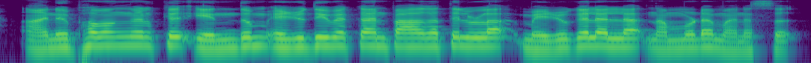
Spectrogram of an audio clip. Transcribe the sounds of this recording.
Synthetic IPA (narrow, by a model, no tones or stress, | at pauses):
ɐnubʱɐʋɐŋːɐɭkɨʔe̞nd̪ume̞ɻud̪iʋe̞kːaːnbʱaːɣɐt̪ːiluɭːɐme̞ɻuɣɐlɐlːɐnɐmːuɽe̞mɐnɐsɨ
